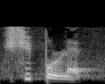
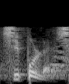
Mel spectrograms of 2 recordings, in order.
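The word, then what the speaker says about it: 쉬볼렛 (שיבולת): 그래서 이 에브라임 사람들은 쉽이라는 발음을 잘 못해가지고 씨볼레 씨볼레 심지어는 이것을 쌍시옷으로 발음해가지고 좀 욕같이 들리지만 씨볼레 씨볼레 이렇게 발음하는 거예요.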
